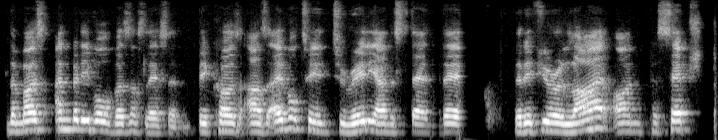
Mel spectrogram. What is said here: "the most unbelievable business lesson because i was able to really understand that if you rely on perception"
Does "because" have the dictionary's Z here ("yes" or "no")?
yes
